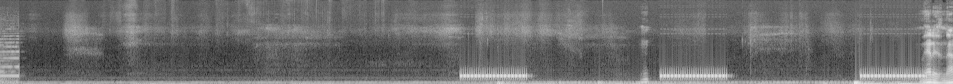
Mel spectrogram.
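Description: Phone ringtone sounding in three short bursts of steady electronic tone, each about a second long and separated by pauses, over quiet background hum and a voice talking.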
